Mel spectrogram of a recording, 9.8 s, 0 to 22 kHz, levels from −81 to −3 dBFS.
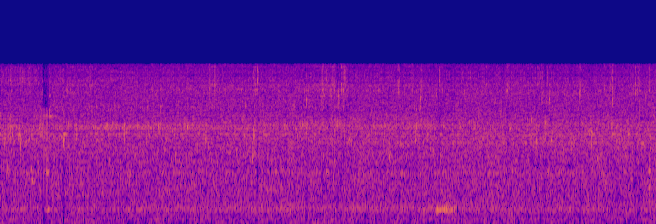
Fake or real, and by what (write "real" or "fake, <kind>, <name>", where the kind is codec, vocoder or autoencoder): fake, vocoder, Vocos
